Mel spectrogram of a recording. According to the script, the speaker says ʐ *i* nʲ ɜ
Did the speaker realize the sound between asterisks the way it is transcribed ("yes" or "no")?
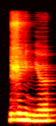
yes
